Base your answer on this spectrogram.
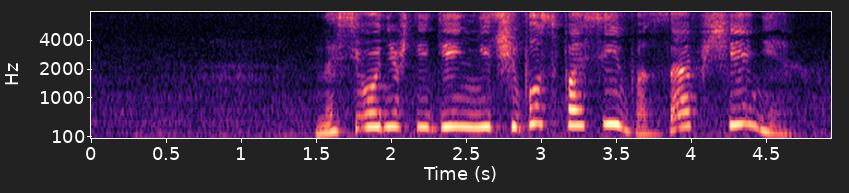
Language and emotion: Russian, positive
